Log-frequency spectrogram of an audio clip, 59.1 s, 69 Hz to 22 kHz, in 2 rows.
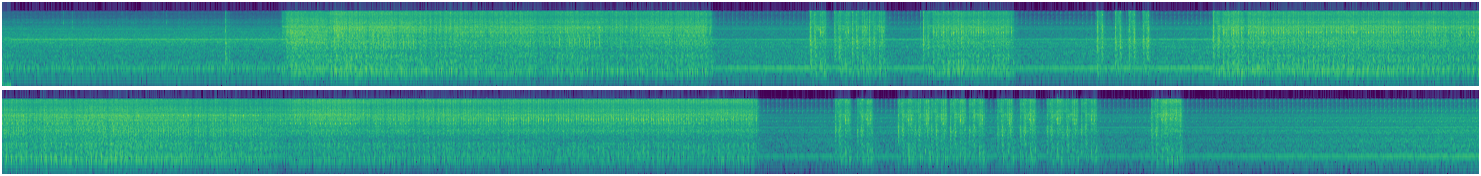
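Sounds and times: steady machine hum: 0.0s - 59.0s
teletype keystrikes: 5.6s - 14.2s, 16.2s - 17.7s, 18.4s - 20.3s, 21.9s - 23.0s, 24.2s - 44.7s, 46.2s - 51.5s, 52.5s - 53.2s
teletype printing: 5.6s - 14.3s, 16.2s - 17.8s, 18.4s - 20.3s, 21.9s - 23.0s, 24.2s - 44.7s, 46.2s - 51.5s, 52.5s - 53.2s.

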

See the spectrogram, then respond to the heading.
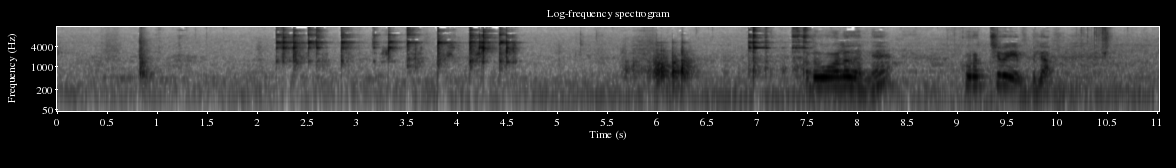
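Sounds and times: metal spoon clinking on ceramic dish: 2.2s - 4.7s, 6.9s - 7.6s.

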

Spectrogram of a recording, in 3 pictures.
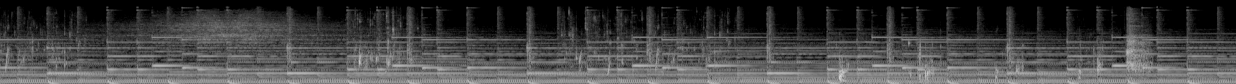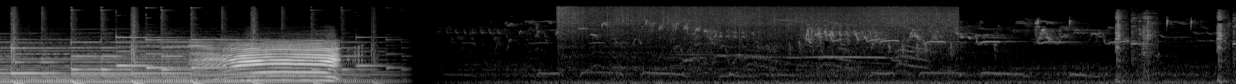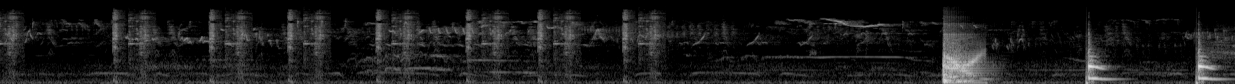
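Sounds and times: birds chirping and singing: 16.7s - 37.0s.

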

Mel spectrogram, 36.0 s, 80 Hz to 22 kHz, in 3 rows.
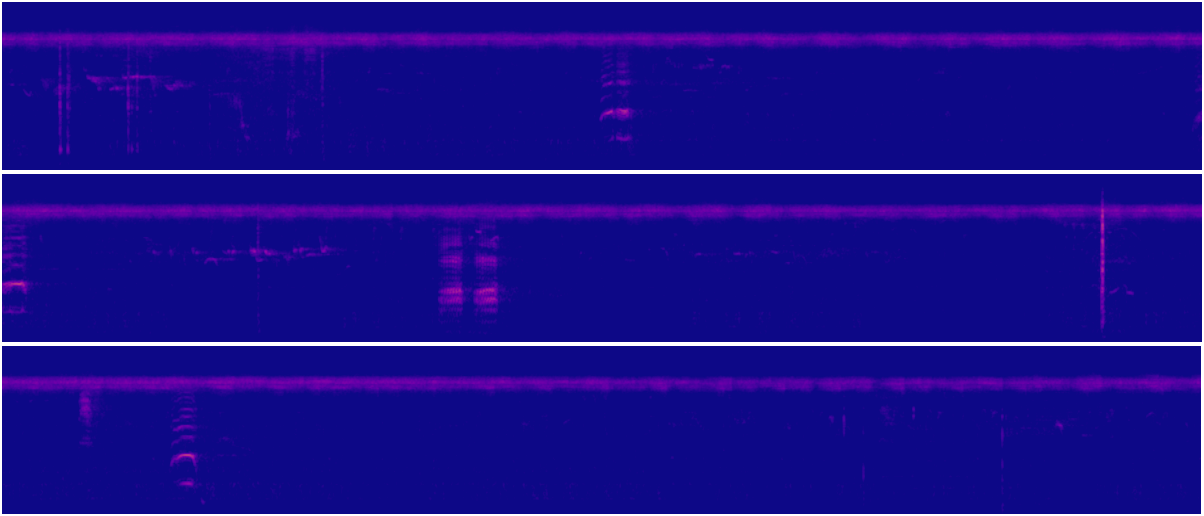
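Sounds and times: crickets chirring: 0.0s - 35.9s
bird calls: 0.4s - 3.1s
sharp click: 22.9s - 23.2s.

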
